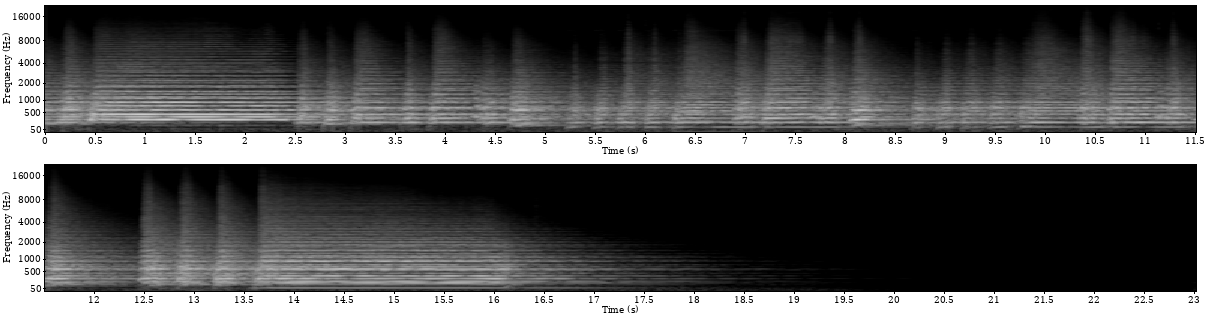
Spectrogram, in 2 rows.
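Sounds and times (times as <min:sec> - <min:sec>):
hunting horn playing a hunting piece: 0:00.0 - 0:17.7.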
